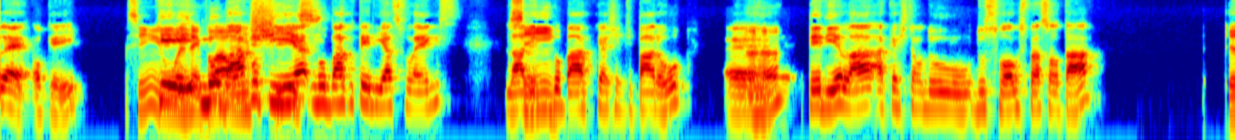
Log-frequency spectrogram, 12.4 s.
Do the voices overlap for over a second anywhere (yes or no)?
yes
